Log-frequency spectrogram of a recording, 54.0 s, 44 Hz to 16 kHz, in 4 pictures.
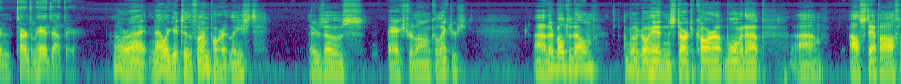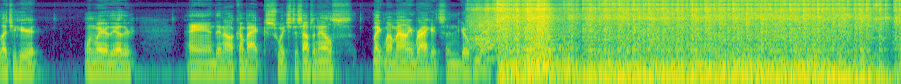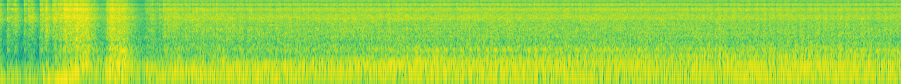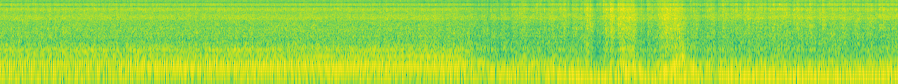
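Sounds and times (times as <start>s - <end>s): car engine idling loudly: 20.5s - 54.0s.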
